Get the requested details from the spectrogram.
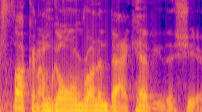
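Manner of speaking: usual speaking voice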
